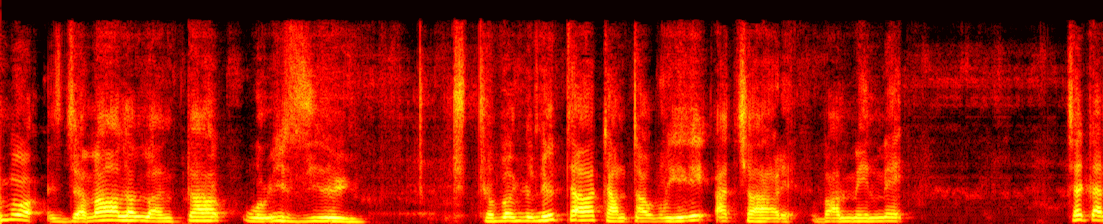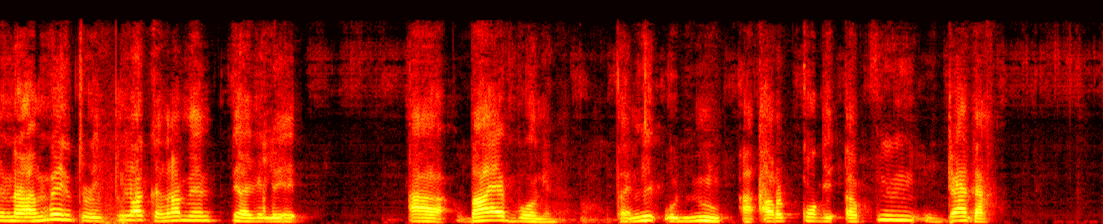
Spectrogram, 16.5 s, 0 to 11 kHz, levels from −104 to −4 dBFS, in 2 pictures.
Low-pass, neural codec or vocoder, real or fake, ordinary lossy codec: 9.9 kHz; codec, 24 kHz, 1.5 kbps, HILCodec; fake; MP3, 96 kbps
